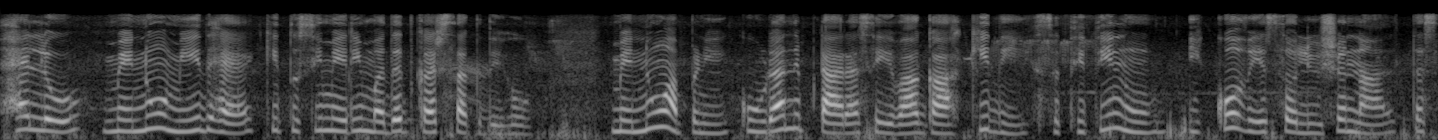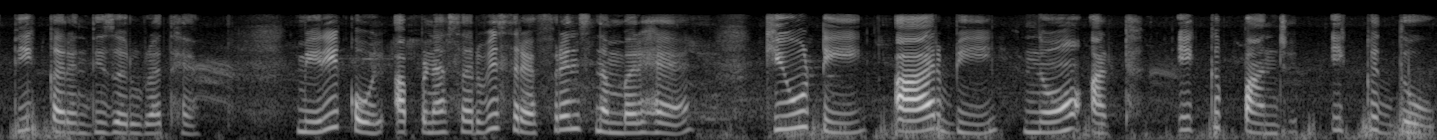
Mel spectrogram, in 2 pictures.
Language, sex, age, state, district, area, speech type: Punjabi, female, 18-30, Punjab, Hoshiarpur, rural, read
